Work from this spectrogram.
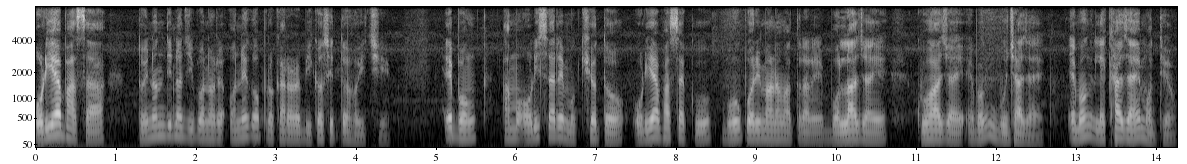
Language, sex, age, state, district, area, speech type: Odia, male, 18-30, Odisha, Cuttack, urban, spontaneous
